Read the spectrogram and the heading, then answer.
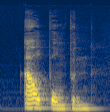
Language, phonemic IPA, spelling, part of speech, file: Dutch, /ˈalpɔmpə(n)/, aalpompen, noun, Nl-aalpompen.ogg
- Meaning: plural of aalpomp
